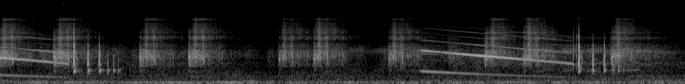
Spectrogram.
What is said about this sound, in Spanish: Ese ruido es una motosierra.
